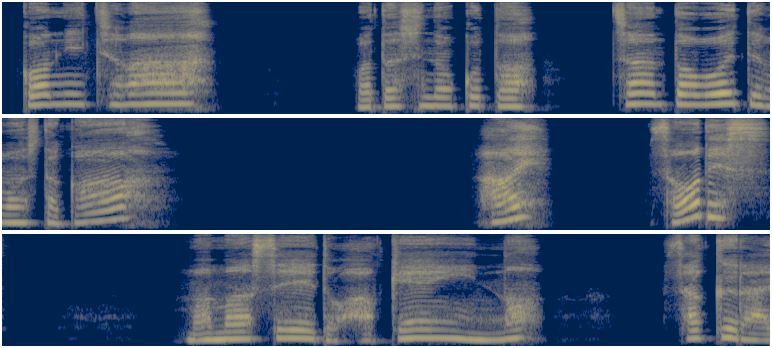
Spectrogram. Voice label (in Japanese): 自己紹介_たーっぷり、ママが癒してあげますからねー♪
